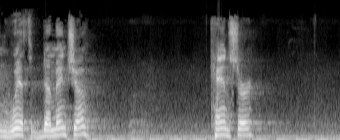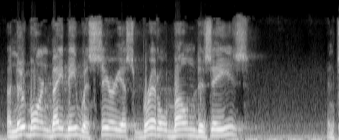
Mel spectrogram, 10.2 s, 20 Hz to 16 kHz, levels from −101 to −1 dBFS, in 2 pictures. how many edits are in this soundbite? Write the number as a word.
one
